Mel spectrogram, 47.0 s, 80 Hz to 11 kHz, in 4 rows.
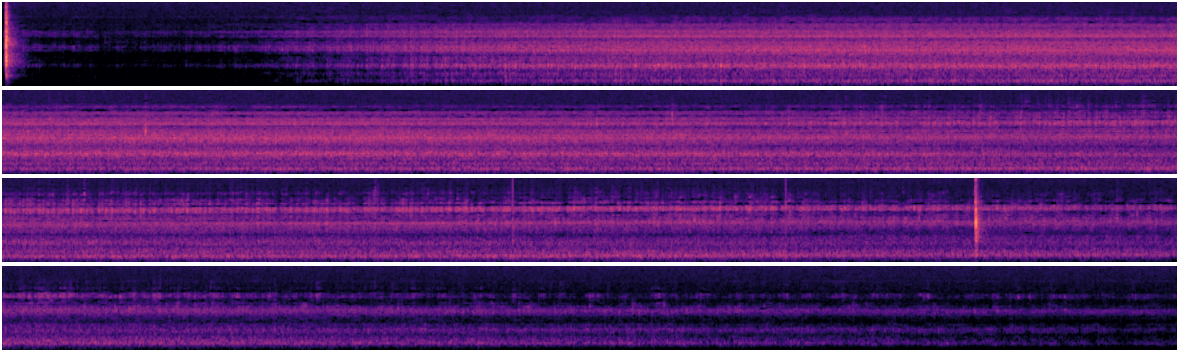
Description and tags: Teapot boiling record20151219011512
Turning on of teapot, boling, then cooling down. Recorded with Jiayu G4 for my film school projects. Location - Russia.
boiling-water, teapot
